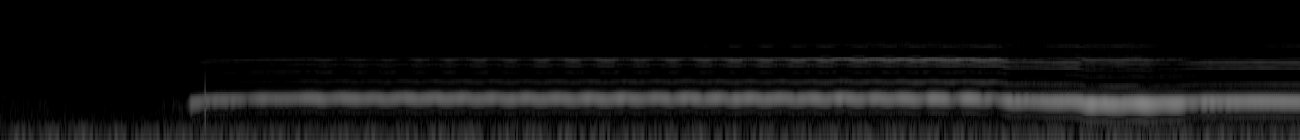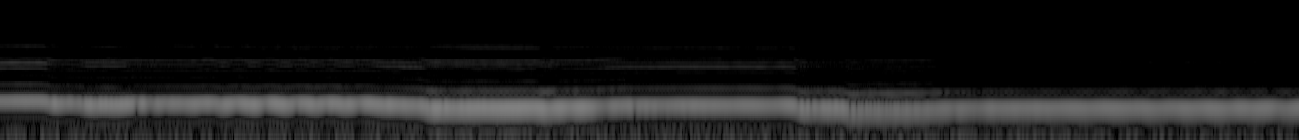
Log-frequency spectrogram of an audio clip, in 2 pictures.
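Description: A woman sings long, wavering held notes that slowly step lower.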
